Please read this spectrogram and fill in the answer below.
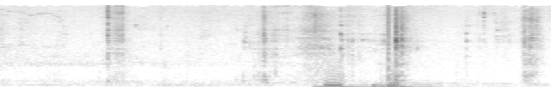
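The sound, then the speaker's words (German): Chewing and biting of a vegan Lidl bratwurst: a few moist, crunchy bites, with the two loudest close together near the middle, and no talk. “Mm, Essgeräusche, Leute.”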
